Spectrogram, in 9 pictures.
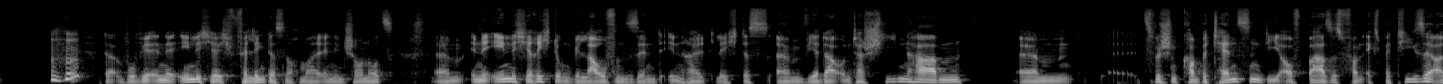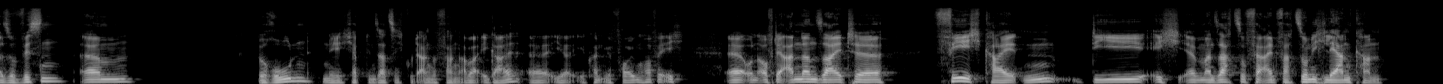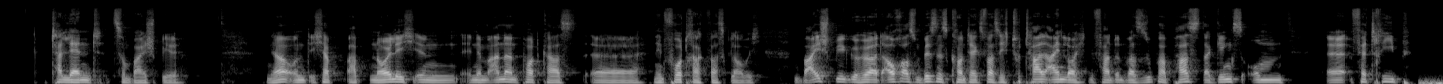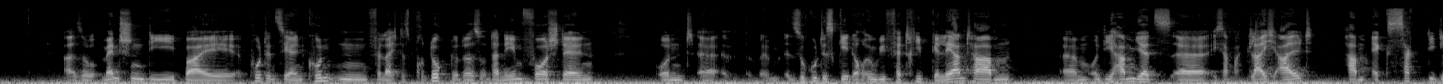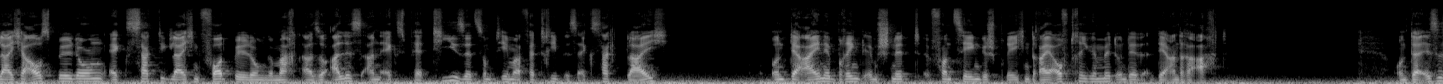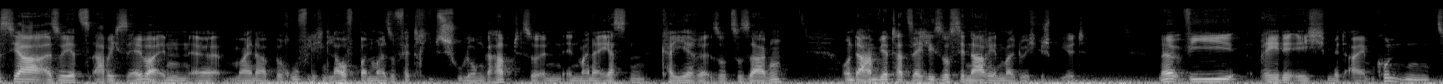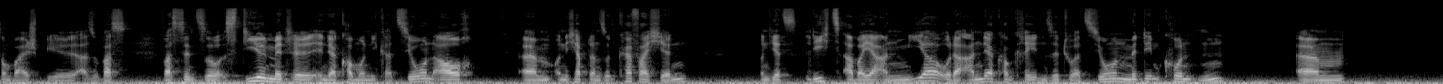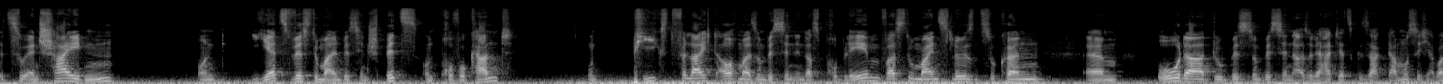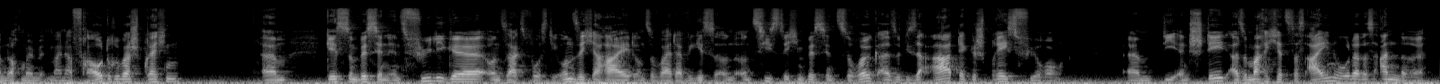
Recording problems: low rumble; faint; from 43 s on; 25 dB below the speech

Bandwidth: 14.5 kHz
